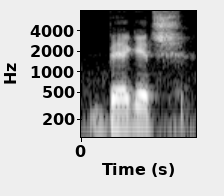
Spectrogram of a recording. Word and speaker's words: Begich: And Representative Nick Begich, I believe is how you pronounce it. – Begich.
